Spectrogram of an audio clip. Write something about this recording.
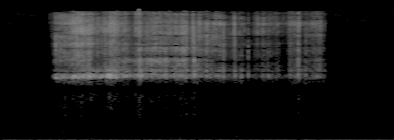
finger circling in salt \ sand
